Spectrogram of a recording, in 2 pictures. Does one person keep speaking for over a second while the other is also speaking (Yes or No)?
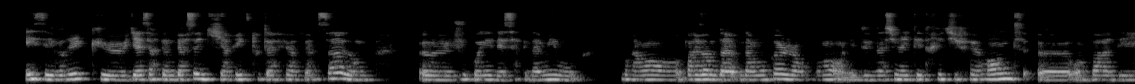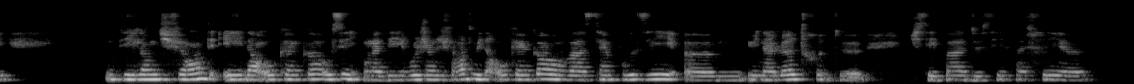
No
